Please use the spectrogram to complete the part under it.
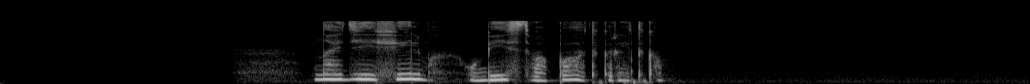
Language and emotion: Russian, sad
